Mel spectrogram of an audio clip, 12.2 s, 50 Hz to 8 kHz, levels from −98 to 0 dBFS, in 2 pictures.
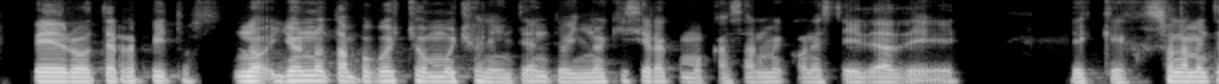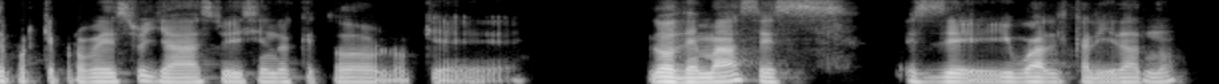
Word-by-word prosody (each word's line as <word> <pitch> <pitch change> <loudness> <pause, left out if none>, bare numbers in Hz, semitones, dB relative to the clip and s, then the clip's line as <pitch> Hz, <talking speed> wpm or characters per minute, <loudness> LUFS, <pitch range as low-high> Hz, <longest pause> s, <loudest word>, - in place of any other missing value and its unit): pero 120 -1 +6
te 120 - +2
repitos, 125 -1 -3
¿no?, 130 0 +5
yo 135 +1 +5
no, 140 0 +4
tampoco 130 0 +1
he 130 - +2
hecho 130 -1 -1
mucho 120 +2 0
el 110 - +1
intento, 110 +2 -1
y 110 - -1
no 115 +1 +2
quisiera 125 0 -2
como 110 -3 -7
casarme 110 +1 -5
con 110 - -7
esta 110 +1 -5
idea 110 - 0
de - - -5 0.5
de 110 0 -2
que 105 -1 -4
solamente, 120 0 +2
porque 120 - -6
probé 115 +1 0
eso 115 +4 -2
ya 110 -4 +1
estoy 110 +1 -2
diciendo 110 0 -2
que - - -10
todo 110 0 -2
lo - - -8
que - - -8 0.7
lo 120 -1 +8
demás 115 +8 +4
es 115 0 -4 0.2
es 110 -2 -5
de 115 - +4
igual 115 0 0
calidad, 110 0 -1
¿no? 120 +5 -4
115 Hz, 205 wpm, -24 LUFS, 110-125 Hz, 0.7 s, lo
